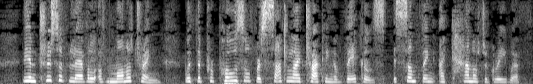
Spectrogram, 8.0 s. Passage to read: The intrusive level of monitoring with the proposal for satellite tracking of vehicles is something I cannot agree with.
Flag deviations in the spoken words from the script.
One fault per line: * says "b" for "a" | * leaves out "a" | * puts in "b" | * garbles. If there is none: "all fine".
all fine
